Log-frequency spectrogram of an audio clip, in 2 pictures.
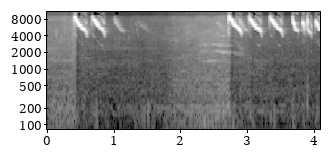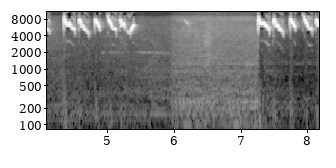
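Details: White-eye, likely wild-type, in a recording used as a lure for white-eyes, sings in bursts of high, thin, descending chirps, about four per second, separated by short pauses, over a faint background hiss.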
